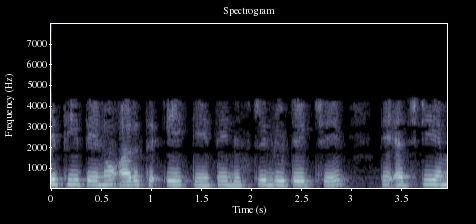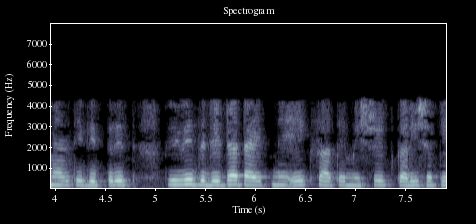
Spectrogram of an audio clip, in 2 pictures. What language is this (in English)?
Gujarati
